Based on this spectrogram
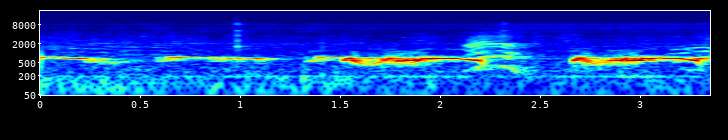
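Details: Dove calling, recorded March 28, 2024: a run of soft, low hooting coos, each drawn out and slightly falling at the end, given in quick succession with short gaps between them, in a quiet background.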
